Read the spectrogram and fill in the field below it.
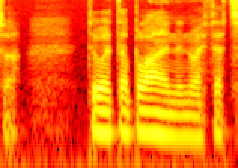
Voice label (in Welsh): "blaen", Welsh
